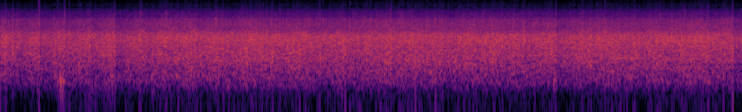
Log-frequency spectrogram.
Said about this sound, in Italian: Applauso di sollievo del pubblico del Tardini per Piccoli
